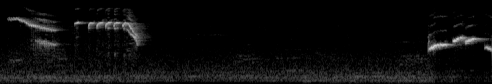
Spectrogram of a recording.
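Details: Song of an orange-headed thrush, used to make other males rage: a high descending whistle, a rapid trilled series, a long pause, then a lower warbled phrase of clear notes.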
